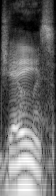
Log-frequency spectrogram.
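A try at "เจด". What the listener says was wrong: Like in English, no? His name is Jade, so it sounds like a D at the end, alright?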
